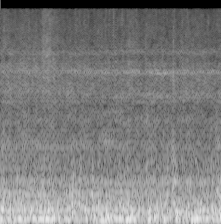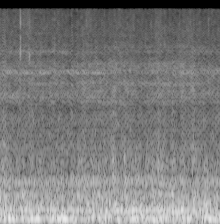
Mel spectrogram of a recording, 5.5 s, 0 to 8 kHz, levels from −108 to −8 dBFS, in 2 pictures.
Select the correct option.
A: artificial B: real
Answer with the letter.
A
